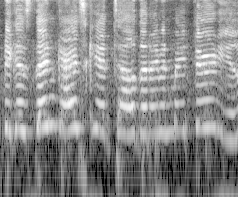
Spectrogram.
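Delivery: high cutesy mock voice; high-pitched mock baby talk; put-on girly voice. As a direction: mimic a woman sounding younger for men. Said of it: "Why are you talking like that".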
